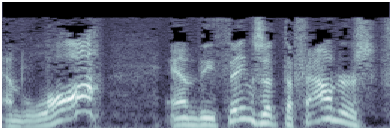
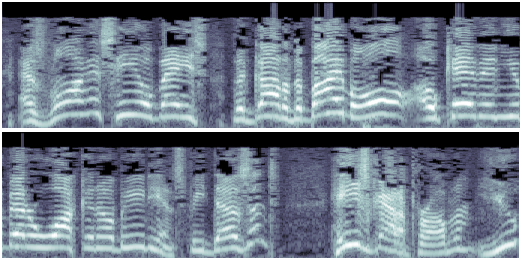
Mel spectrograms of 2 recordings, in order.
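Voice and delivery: stern warning; 8 semitones higher, 7 dB louder than usual. Retold or imitated. Voicing warning about the king.

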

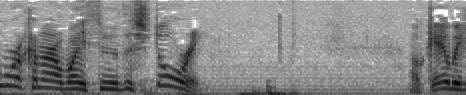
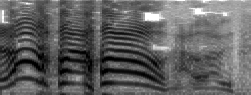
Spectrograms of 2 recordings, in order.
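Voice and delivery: mock wailing crowd; 12 semitones higher, 10 dB louder, much slower than usual. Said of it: "they strove and they said".

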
